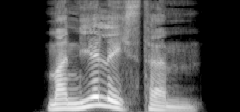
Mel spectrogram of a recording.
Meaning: strong dative masculine/neuter singular superlative degree of manierlich
- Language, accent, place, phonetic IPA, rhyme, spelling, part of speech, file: German, Germany, Berlin, [maˈniːɐ̯lɪçstəm], -iːɐ̯lɪçstəm, manierlichstem, adjective, De-manierlichstem.ogg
